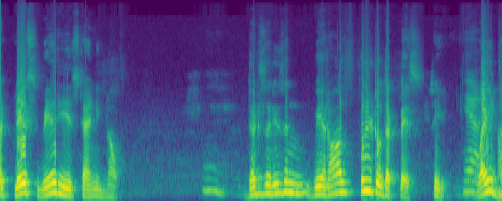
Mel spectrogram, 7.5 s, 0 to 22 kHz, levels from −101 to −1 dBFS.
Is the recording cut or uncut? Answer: cut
